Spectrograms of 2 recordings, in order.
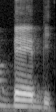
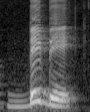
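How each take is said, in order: First: The stress is on the first syllable. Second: The stress is on the last syllable. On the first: "ela é paroxítona e aí você fala bebe" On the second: "Você percebe que a palavra é oxítona e fala bebê"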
